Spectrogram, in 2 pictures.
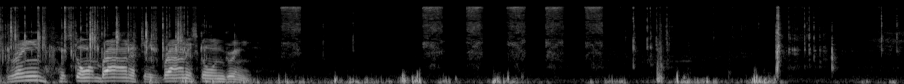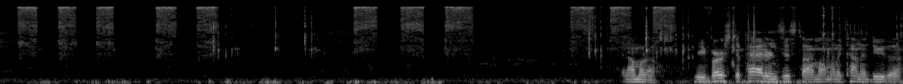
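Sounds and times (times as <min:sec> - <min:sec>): spray paint can hissing: 0:02.8 - 0:03.1, 0:04.2 - 0:06.1, 0:09.2 - 0:11.4, 0:12.6 - 0:13.8, 0:14.7 - 0:16.0.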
